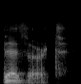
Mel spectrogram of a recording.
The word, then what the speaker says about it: desert: word with one s it's confusing in pronunciation this is dessert while the other is Desert yeah Europe Europe an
